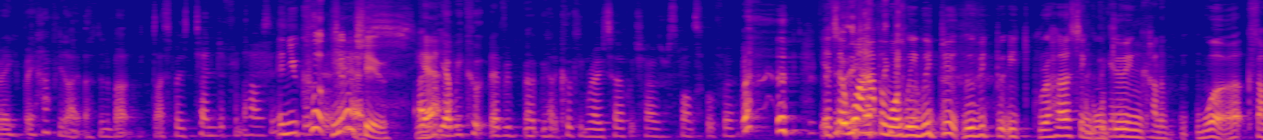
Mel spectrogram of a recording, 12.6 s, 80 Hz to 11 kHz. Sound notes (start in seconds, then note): 8.3 laughs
